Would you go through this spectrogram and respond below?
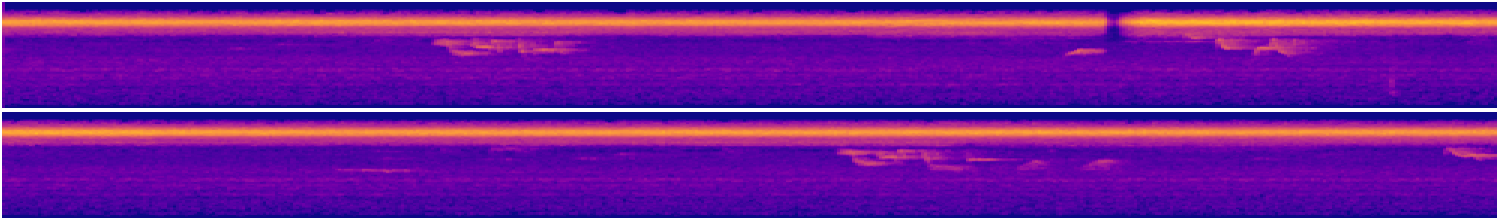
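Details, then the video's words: Crickets and insects calling in a forest at night, a constant bright high trill with a brief dip partway through, plus a few small bursts of clipped chirping notes. "Crickets & Insects Chirping Sounds"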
